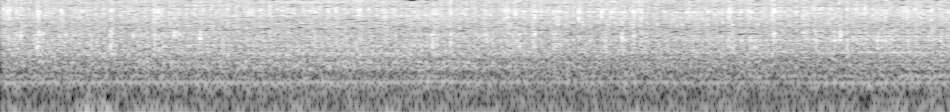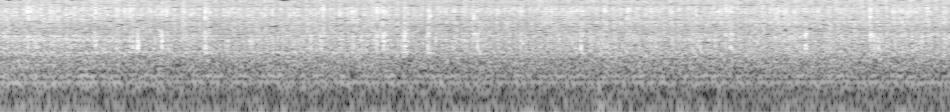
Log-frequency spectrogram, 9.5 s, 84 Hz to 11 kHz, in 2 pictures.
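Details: Audi RS5 2.9 engine, February 2019 build, 78k miles, at idle: fast light ticking on top of a steady idle at a constant rate; owner suspects rocker arms; engine ticking.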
